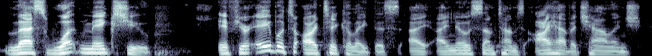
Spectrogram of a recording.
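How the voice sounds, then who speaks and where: A man hosting an interview, asking measured questions and murmuring agreement. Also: fairly low pitch, no room sound, studio quality. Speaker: interview host. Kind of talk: conversational interview.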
